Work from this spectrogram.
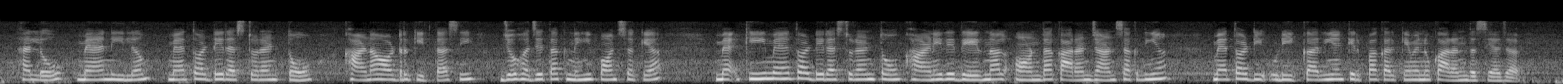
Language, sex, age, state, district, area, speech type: Punjabi, female, 18-30, Punjab, Rupnagar, urban, spontaneous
